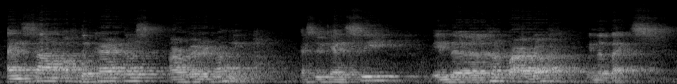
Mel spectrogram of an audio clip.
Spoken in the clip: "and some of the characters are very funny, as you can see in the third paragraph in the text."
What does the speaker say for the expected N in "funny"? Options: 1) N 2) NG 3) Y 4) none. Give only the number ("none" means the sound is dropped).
4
